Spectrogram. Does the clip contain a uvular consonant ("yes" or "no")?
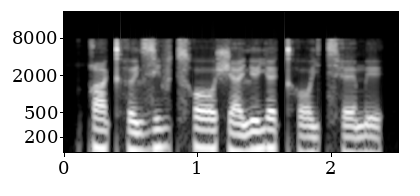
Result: yes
